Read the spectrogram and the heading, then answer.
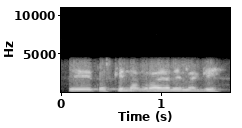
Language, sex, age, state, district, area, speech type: Dogri, male, 30-45, Jammu and Kashmir, Udhampur, rural, conversation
